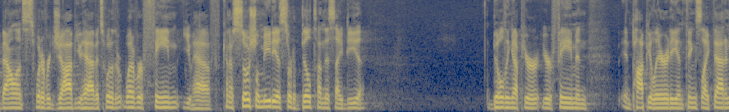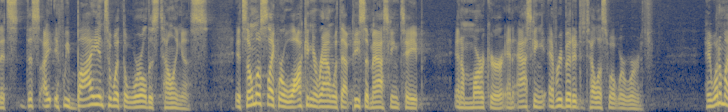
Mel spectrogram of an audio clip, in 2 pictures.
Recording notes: Recorded at Liferoads Church in Spokane on June 18, 2023.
